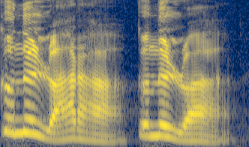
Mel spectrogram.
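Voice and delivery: put-on, loud, big startled and alarmed shout. Retelling a father's cry to his young daughter: imitating a loud shout. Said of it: "크게 외친 거죠".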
